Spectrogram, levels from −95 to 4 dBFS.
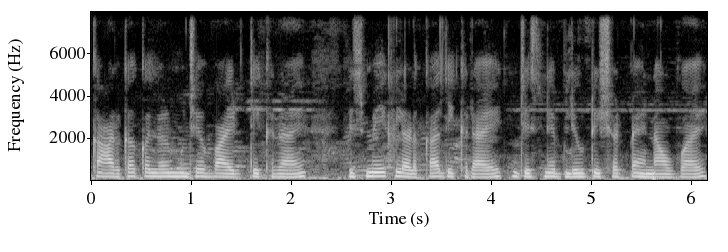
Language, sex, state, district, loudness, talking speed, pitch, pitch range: Hindi, female, Bihar, Vaishali, -14 LUFS, 195 wpm, 165 Hz, 155-175 Hz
